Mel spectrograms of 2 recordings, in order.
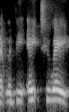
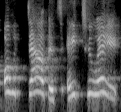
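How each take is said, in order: First: Said in the usual way. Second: Higher, thrilled mentor pointing out eight two eight; excited mentor. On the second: Retold or imitated. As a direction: play the delighted mentor spotting the numbers. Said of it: "and she would go".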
